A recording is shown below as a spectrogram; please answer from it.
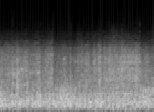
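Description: Skoda rally car running at speed down a gravel straight, heard inside the cabin: a steady, loud blend of engine and road noise with loose stones ticking against the body.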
